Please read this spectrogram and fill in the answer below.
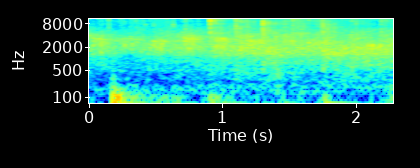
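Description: Audience applauding, a steady patter of many hands clapping, with one low thump about a quarter second in.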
